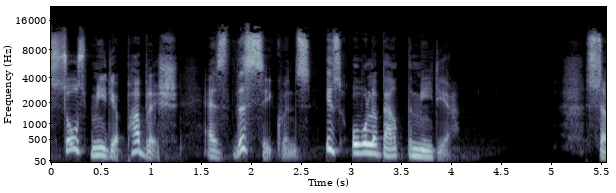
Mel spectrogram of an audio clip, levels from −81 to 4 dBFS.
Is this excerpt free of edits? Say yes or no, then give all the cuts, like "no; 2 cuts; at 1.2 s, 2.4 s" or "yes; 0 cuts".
yes; 0 cuts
